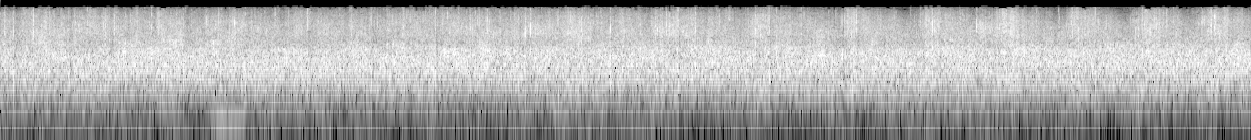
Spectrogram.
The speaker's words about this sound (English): Want to try it again? Okay, just do it again. Just clap.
